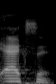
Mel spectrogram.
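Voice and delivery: "accent" pronounced "ax-in"; axin' for asking. Shown as a demonstration. Host insisting to viewers on the wording, axin' for asking. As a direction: say asking as "accent", k before s, final g dropped. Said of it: "We ain't asking".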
